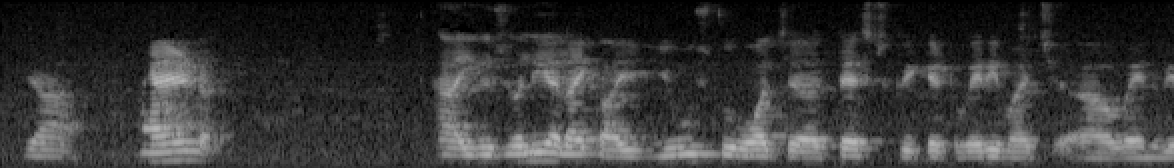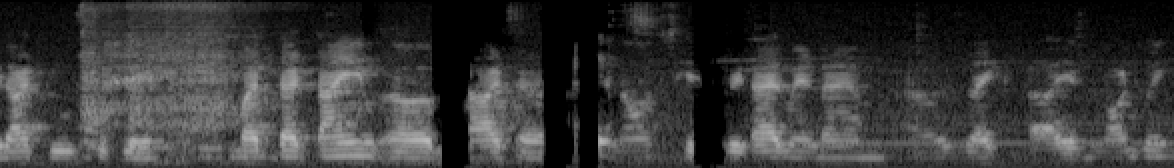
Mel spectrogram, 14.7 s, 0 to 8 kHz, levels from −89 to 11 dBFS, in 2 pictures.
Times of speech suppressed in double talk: 10.05-10.36, 10.72-10.87, 11.67-11.91

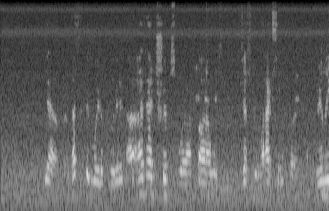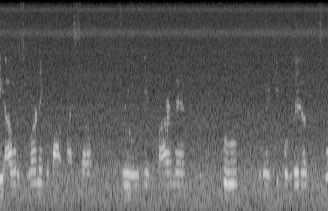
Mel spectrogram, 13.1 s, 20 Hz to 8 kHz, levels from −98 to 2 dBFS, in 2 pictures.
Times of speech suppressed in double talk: 0.89-8.38, 9.00-11.10, 11.84-13.15

